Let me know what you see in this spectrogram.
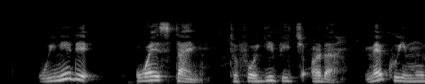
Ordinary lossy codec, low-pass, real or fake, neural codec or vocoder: none; none; real; none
